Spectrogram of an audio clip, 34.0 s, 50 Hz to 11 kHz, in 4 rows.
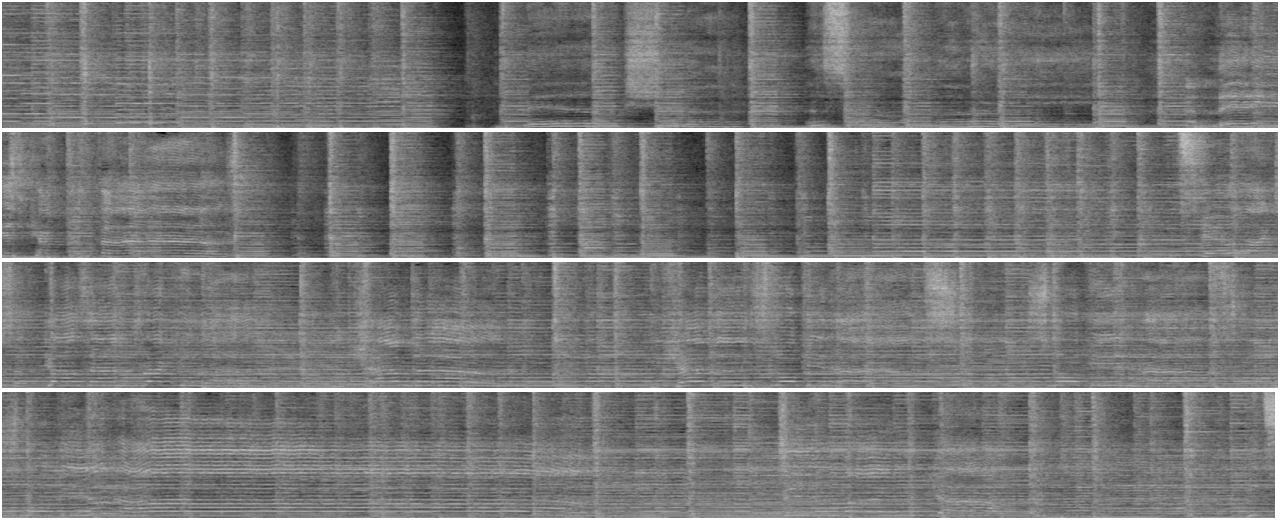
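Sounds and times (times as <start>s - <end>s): folk band playing: 0.0s - 34.0s
man singing: 3.3s - 10.6s, 16.1s - 34.0s.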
